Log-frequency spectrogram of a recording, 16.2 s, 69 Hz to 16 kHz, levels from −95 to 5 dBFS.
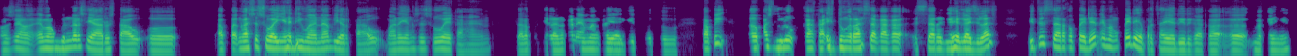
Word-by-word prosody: Maksudnya, 130 Hz, +3 st, -3 dB, 0.2 s
emang 150 Hz, +1 st, +2 dB
bener 165 Hz, +3 st, +2 dB
sih 155 Hz, -5 st, +1 dB
harus 135 Hz, +2 st, -1 dB
tau 120 Hz, 0 st, +2 dB, 0.2 s
eee, 120 Hz, -1 st, -1 dB, 0.6 s
apa, -, -, -6 dB
gak 155 Hz, 0 st, +5 dB
sesuainya 155 Hz, -3 st, +4 dB
di -, -, +1 dB
mana 135 Hz, +1 st, +1 dB
biar 135 Hz, -3 st, +1 dB
tau 120 Hz, +3 st, -3 dB, 0.2 s
mana 130 Hz, +2 st, -3 dB
yang 135 Hz, +1 st, -7 dB
sesuai 140 Hz, 0 st, -1 dB
kan, 115 Hz, +1 st, -11 dB, 0.4 s
secara 120 Hz, +1 st, -4 dB
pikiran 130 Hz, 0 st, -3 dB
kan 180 Hz, -, -3 dB
emang 140 Hz, 0 st, -2 dB
kayak 130 Hz, -1 st, +1 dB
gitu 145 Hz, -, -13 dB
tuh. 120 Hz, -1 st, -9 dB, 0.4 s
Tapi, 145 Hz, +12 st, +1 dB, 0.4 s
eee, 155 Hz, 0 st, +4 dB
pas 180 Hz, -1 st, +1 dB
dulu, 160 Hz, +1 st, +4 dB, 0.2 s
Kakak, 150 Hz, 0 st, +2 dB
itu 145 Hz, +3 st, -2 dB
ngerasa, 150 Hz, +1 st, +4 dB
Kakak, 145 Hz, 0 st, +3 dB, 0.2 s
sarannya 140 Hz, +1 st, +1 dB
gak 145 Hz, -1 st, +6 dB
jelas, 145 Hz, -, +4 dB, 0.5 s
itu 165 Hz, +9 st, -2 dB
secara 170 Hz, -7 st, +3 dB
kepedean 160 Hz, +6 st, +2 dB
emang 170 Hz, -4 st, -2 dB
pede 215 Hz, -1 st, +5 dB
percaya 130 Hz, 0 st, -1 dB
diri, 130 Hz, -1 st, -1 dB
Kakak, 125 Hz, 0 st, -1 dB
eee, 130 Hz, -1 st, +1 dB
makanya 125 Hz, 0 st, -5 dB
140 Hz, 170 wpm, -24 LUFS, 130-155 Hz, 0.6 s, gak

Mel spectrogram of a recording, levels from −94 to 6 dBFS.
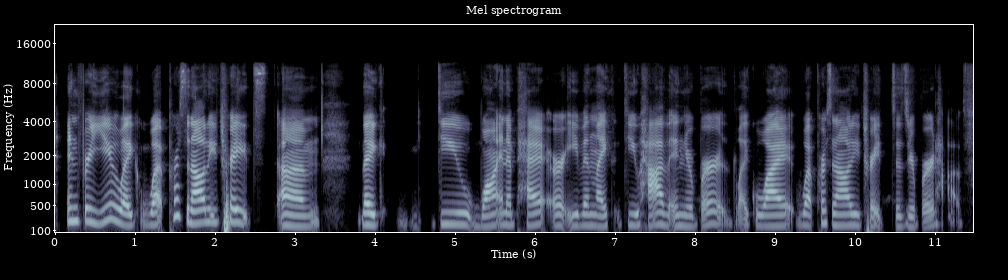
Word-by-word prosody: And 235 Hz, +1 st, +1 dB
for 235 Hz, -, +1 dB
you, 230 Hz, +4 st, +1 dB
like 175 Hz, -4 st, +4 dB
what 185 Hz, +1 st, +1 dB
personality 220 Hz, -9 st, +3 dB
traits, 220 Hz, -1 st, +1 dB
um, 165 Hz, -2 st, +3 dB, 0.5 s
like, 180 Hz, -1 st, +4 dB, 0.6 s
do 195 Hz, -, -4 dB
you 190 Hz, -1 st, -2 dB
want 160 Hz, +2 st, +2 dB
in -, -, -1 dB
a 175 Hz, -, -1 dB
pet, 180 Hz, +1 st, +1 dB
or 170 Hz, 0 st, 0 dB
even, 170 Hz, 0 st, -5 dB
like, 160 Hz, +1 st, +1 dB, 0.2 s
do 180 Hz, -, -8 dB
you 175 Hz, -, -3 dB
have 190 Hz, -3 st, +2 dB
in 170 Hz, 0 st, -5 dB
your 160 Hz, -1 st, -6 dB
bird? 200 Hz, +4 st, -4 dB
Like -, -, -7 dB
why 165 Hz, 0 st, +3 dB
what 180 Hz, -1 st, -3 dB
personality 175 Hz, -3 st, -2 dB
traits -, -, -5 dB
does 155 Hz, +1 st, -9 dB
your 150 Hz, -, -5 dB
bird 180 Hz, -, -4 dB
have? -, -, -14 dB
175 Hz, 170 wpm, -26 LUFS, 170-200 Hz, 0.6 s, like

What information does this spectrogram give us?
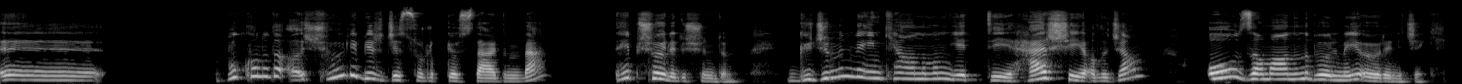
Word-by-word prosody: Eee 200 Hz, -, -2 dB, 1.2 s
Bu 325 Hz, +5 st, -2 dB
konuda 375 Hz, 0 st, -1 dB
a 200 Hz, -1 st, 0 dB
şöyle 385 Hz, -, -1 dB
bir 255 Hz, -9 st, -3 dB
cesurluk 175 Hz, -5 st, 0 dB
gösterdim 145 Hz, -3 st, 0 dB
ben, 210 Hz, -, -1 dB, 0.7 s
hep 290 Hz, +4 st, -4 dB
şöyle 250 Hz, -, +3 dB
düşündüm: 145 Hz, -, -8 dB, 0.5 s
Gücümün 255 Hz, -, -2 dB
ve 345 Hz, -2 st, 0 dB
imkânımın 265 Hz, -2 st, -3 dB
yettiği 215 Hz, -6 st, -1 dB
her 210 Hz, -, +4 dB
şeyi 230 Hz, -12 st, +3 dB
alacağım, 220 Hz, -, -5 dB, 0.6 s
o 305 Hz, +7 st, +6 dB
zamanını 245 Hz, 0 st, +2 dB
bölmeyi 215 Hz, 0 st, +3 dB
öğrenecek. 140 Hz, -7 st, -3 dB
220 Hz, 95 wpm, -24 LUFS, 175-275 Hz, 1.2 s, o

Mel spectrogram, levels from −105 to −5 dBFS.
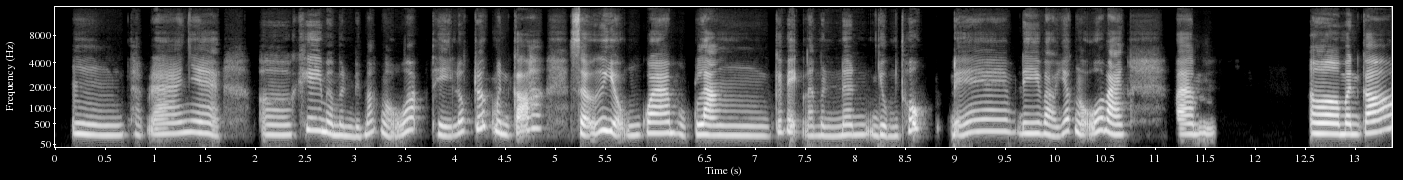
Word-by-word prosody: Ừm, 230 Hz, -3 st, -2 dB
thật 235 Hz, -, -11 dB
ra 120 Hz, -, -2 dB
á 260 Hz, -, -2 dB
nha, 275 Hz, -2 st, -2 dB, 0.4 s
ờ, 230 Hz, 0 st, -3 dB
khi 330 Hz, -2 st, -1 dB
mà 285 Hz, -, +3 dB
mình 225 Hz, -3 st, -2 dB
bị 200 Hz, -, -5 dB
mất 270 Hz, +7 st, -7 dB
ngủ 260 Hz, 0 st, -3 dB
á 330 Hz, +2 st, +1 dB, 0.2 s
thì 215 Hz, -4 st, -2 dB
lúc 280 Hz, +6 st, -3 dB
trước 390 Hz, +4 st, 0 dB
mình 265 Hz, -7 st, 0 dB
có 375 Hz, 0 st, +2 dB, 0.3 s
sử -, -, +2 dB
dụng 250 Hz, -8 st, +2 dB
qua 270 Hz, 0 st, +4 dB
một 235 Hz, -4 st, -6 dB
lần 220 Hz, -2 st, +2 dB
cái 145 Hz, -, -5 dB
việc -, -, -2 dB
là 215 Hz, -, -6 dB
mình 215 Hz, -1 st, -5 dB
nên 235 Hz, +2 st, -3 dB
dùng 220 Hz, -2 st, -2 dB
thuốc 315 Hz, -, 0 dB, 0.2 s
để 290 Hz, +6 st, -2 dB, 0.3 s
đi 265 Hz, 0 st, 0 dB
vào 245 Hz, -4 st, 0 dB
giấc 305 Hz, +9 st, -3 dB
ngủ 280 Hz, +1 st, 0 dB
á 330 Hz, -, +2 dB
bạn. 250 Hz, -5 st, +5 dB, 0.5 s
Và, 125 Hz, 0 st, +5 dB
ừm, 125 Hz, 0 st, +1 dB, 1.1 s
ờ, 255 Hz, -1 st, +8 dB
mình 245 Hz, -1 st, +3 dB
có 290 Hz, +7 st, +5 dB
245 Hz, 190 wpm, -19 LUFS, 225-275 Hz, 1.1 s, ờ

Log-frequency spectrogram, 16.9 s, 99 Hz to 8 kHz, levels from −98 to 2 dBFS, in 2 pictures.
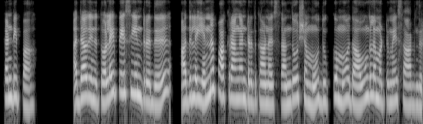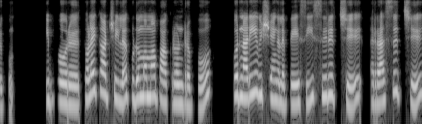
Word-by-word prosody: கண்டிப்பா. 240 Hz, -6 st, 0 dB, 1.0 s
அதாவது 250 Hz, +5 st, +4 dB
இந்த 220 Hz, -2 st, -1 dB
தொலைபேசின்றது, 270 Hz, -5 st, +2 dB, 0.5 s
அதில 245 Hz, +4 st, +1 dB, 0.2 s
என்ன 260 Hz, +9 st, +2 dB, 0.2 s
பாக்குறாங்கன்றதுக்கான 235 Hz, -5 st, +1 dB, 0.2 s
சந்தோஷமோ, 205 Hz, 0 st, -1 dB, 0.2 s
துக்கமோ 215 Hz, +1 st, -3 dB
அது 215 Hz, -, -4 dB
அவுங்கள 255 Hz, +7 st, 0 dB
மட்டுமே 215 Hz, 0 st, -4 dB
சார்ந்திருக்கும். 190 Hz, -3 st, -5 dB, 0.7 s
இப்போ 225 Hz, +1 st, -10 dB
ஒரு 195 Hz, -1 st, +1 dB, 0.2 s
தொலைக்காட்சியில 275 Hz, -4 st, +2 dB, 0.2 s
குடும்பமா 260 Hz, +2 st, +2 dB
பாக்கறோன்றப்போ, 200 Hz, -4 st, -2 dB, 0.6 s
ஒரு 270 Hz, -1 st, +2 dB
நெறைய 270 Hz, +5 st, +6 dB
விஷயங்கள 230 Hz, -5 st, +3 dB, 0.2 s
பேசி, 200 Hz, +1 st, -1 dB, 0.2 s
சிரிச்சு, 260 Hz, -7 st, -1 dB, 0.5 s
ரசிச்சு, 230 Hz, 0 st, 0 dB
225 Hz, 85 wpm, -22 LUFS, 205-255 Hz, 1.0 s, நெறைய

